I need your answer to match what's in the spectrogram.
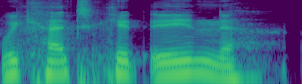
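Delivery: bad put-on German accent, young female voice. Imitating german girls after being asked for an impression: bad put-on german accent. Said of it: "your best impression of them".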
